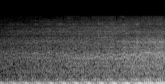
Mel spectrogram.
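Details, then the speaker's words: E46 BMW 3-Series at cold start the next morning with a stored misfire code: a deep, uneven, lumpy idle with occasional stumbles. The power balance test shows no response on cylinder four. "We're gonna go ahead and start the car up and see where we're at, see if we still have a misfire on cylinder number two. Oh, I hear a misfire."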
